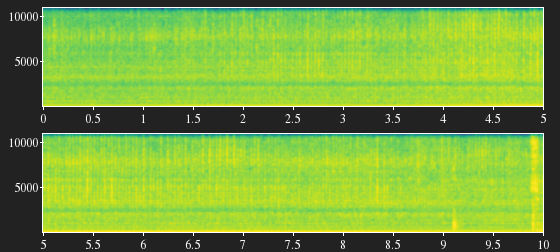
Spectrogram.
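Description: Bedini motor with a six-magnet ferrite rotor running, its pulsed coil making a steady hum. The hum rises slightly in pitch and grows a little louder over the first half as the rotor is tuned back up to speed, then holds steady.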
